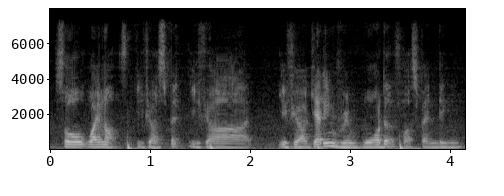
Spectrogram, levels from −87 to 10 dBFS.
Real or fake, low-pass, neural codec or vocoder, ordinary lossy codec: fake; 7.2 kHz; codec, 44.1 kHz, 7.8 kbps, Pupu-Codec; none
